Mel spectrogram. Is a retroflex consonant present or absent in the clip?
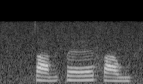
absent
